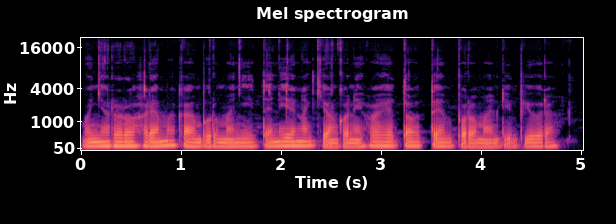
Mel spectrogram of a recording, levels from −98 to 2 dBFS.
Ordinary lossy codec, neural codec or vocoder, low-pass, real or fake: none; none; none; real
